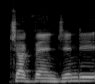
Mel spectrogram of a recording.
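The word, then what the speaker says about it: Jindabyne: Um, Chuck Van Jindy is the correct way to say it.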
